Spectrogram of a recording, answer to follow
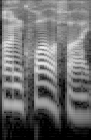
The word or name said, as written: unqualified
